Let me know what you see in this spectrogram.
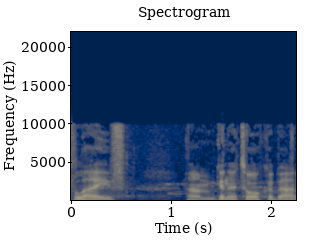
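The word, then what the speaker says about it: לב: The Hebrew word used in this verse for heart, it's spelt leb, but it's pronounced lave.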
